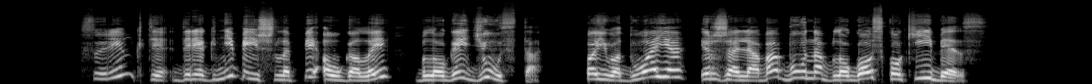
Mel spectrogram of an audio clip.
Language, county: Lithuanian, Vilnius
